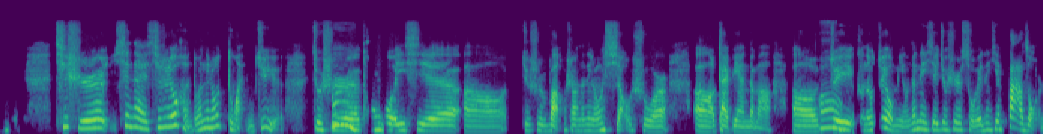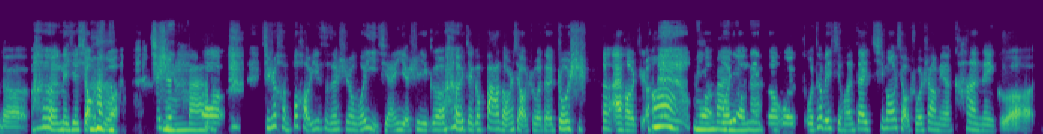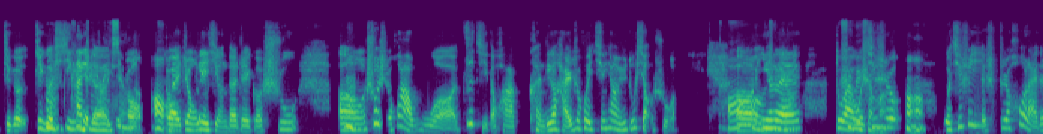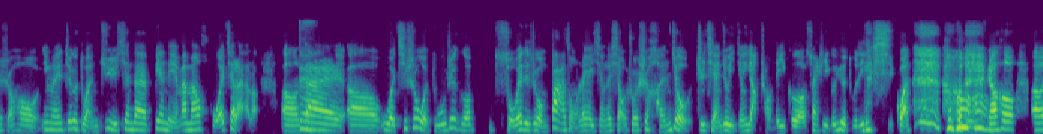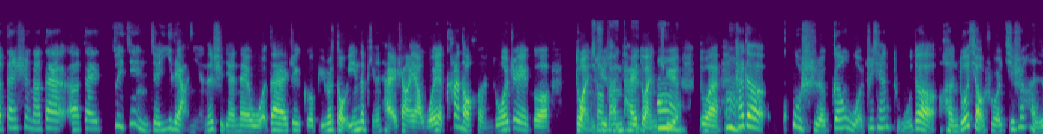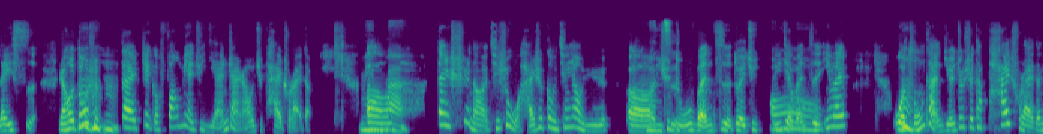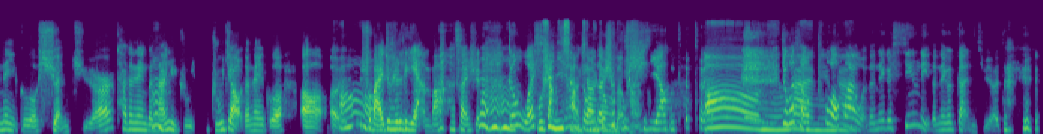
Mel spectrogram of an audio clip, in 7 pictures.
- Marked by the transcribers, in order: tapping; laugh; laughing while speaking: "那些小说"; chuckle; laugh; other background noise; chuckle; laughing while speaking: "实爱好者"; chuckle; laughing while speaking: "个习惯"; laugh; teeth sucking; laughing while speaking: "吧"; laughing while speaking: "不是一样的，对"; chuckle; laughing while speaking: "对"
- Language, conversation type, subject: Chinese, podcast, 追剧会不会影响你的日常生活节奏？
